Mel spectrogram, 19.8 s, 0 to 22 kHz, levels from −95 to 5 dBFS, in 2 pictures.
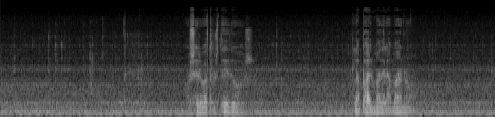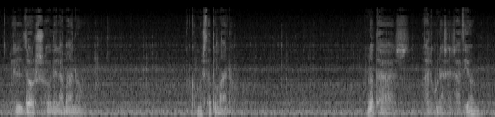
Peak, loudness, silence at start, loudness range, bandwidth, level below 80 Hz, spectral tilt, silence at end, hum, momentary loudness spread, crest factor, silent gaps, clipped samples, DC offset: -12 dBFS; -38 LUFS; 0 s; 5 LU; 16 kHz; -68 dBFS; -5.5 dB/octave; 0 s; none; 14 LU; 24 dB; none; under 0.1%; under 0.1%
